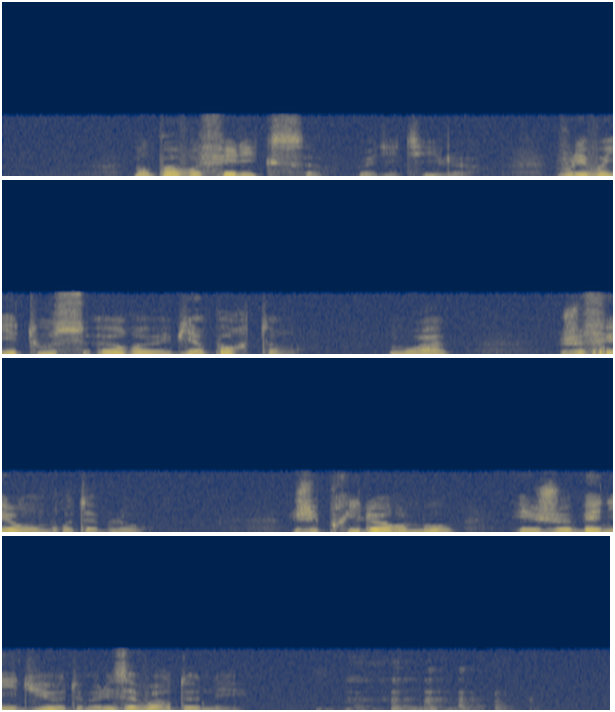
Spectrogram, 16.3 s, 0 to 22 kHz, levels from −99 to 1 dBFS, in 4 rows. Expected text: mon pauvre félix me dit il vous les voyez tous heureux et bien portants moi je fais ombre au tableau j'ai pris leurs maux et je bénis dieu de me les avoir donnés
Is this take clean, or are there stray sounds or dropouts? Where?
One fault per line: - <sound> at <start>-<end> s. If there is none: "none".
- laugh at 14.3-15.8 s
